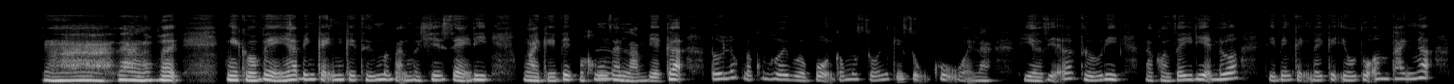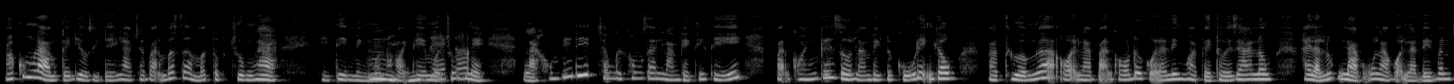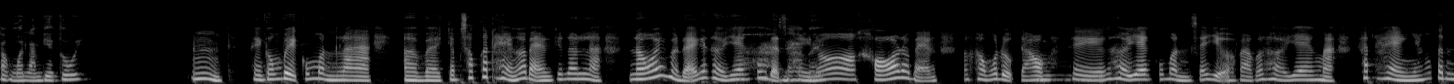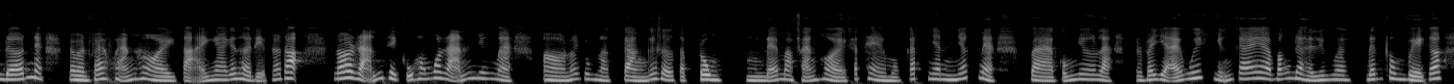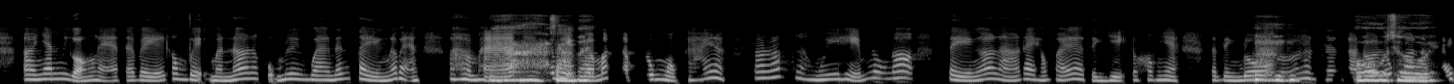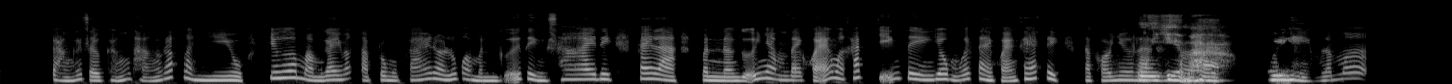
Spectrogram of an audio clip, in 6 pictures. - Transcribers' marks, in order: tapping; laughing while speaking: "Ờ"; laugh
- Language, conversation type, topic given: Vietnamese, advice, Làm thế nào để điều chỉnh không gian làm việc để bớt mất tập trung?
